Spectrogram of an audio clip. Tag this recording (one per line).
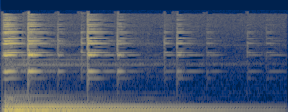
psytrance
progressive
goa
